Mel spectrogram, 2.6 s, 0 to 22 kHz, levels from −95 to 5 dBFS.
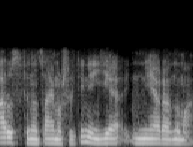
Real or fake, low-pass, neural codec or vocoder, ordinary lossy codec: real; 5.4 kHz; none; Opus, 32 kbps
